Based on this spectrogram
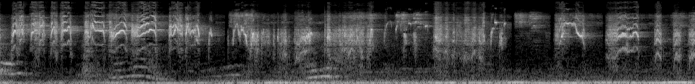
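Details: Little spiderhunter (sogon) singing rapid, sharp twittering phrases of high chips and short whistled slurs, delivered in bursts about twice a second, over a constant low background hum.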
